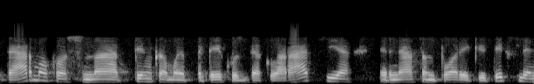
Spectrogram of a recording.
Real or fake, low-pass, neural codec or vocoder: real; 7.2 kHz; none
